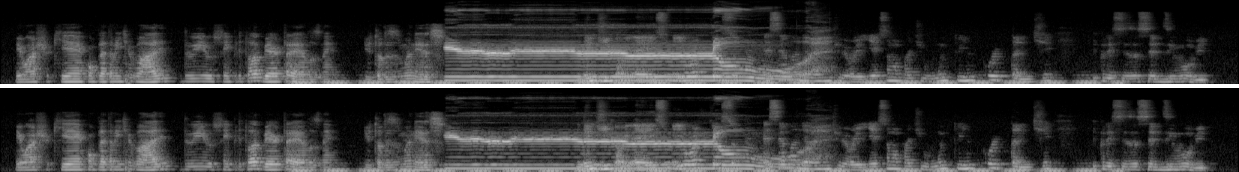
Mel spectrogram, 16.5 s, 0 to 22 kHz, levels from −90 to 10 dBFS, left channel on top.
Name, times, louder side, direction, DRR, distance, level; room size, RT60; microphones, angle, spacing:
voice 1, 0.2-2.2 2.5-4.4 4.9-5.9, equal, 15° right, -1 dB, 1.0 m, -28 dB
sound 1, 3.8-14.9, right 1 dB, 75° left, 0.9 m, -30 dB
Singing, 5.9-11.0, left 3 dB, 35° left, 0.4 m, -20 dB
voice 2, 7.7-14.3 14.6-16.1, right 1 dB, 35° right, 2 dB, 0.3 m, -28 dB
3.0 x 2.1 x 3.0 m, 0.34 s
head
